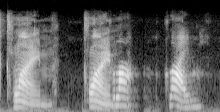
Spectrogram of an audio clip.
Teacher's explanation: now the b is silent at the end we do not want to pronounce that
